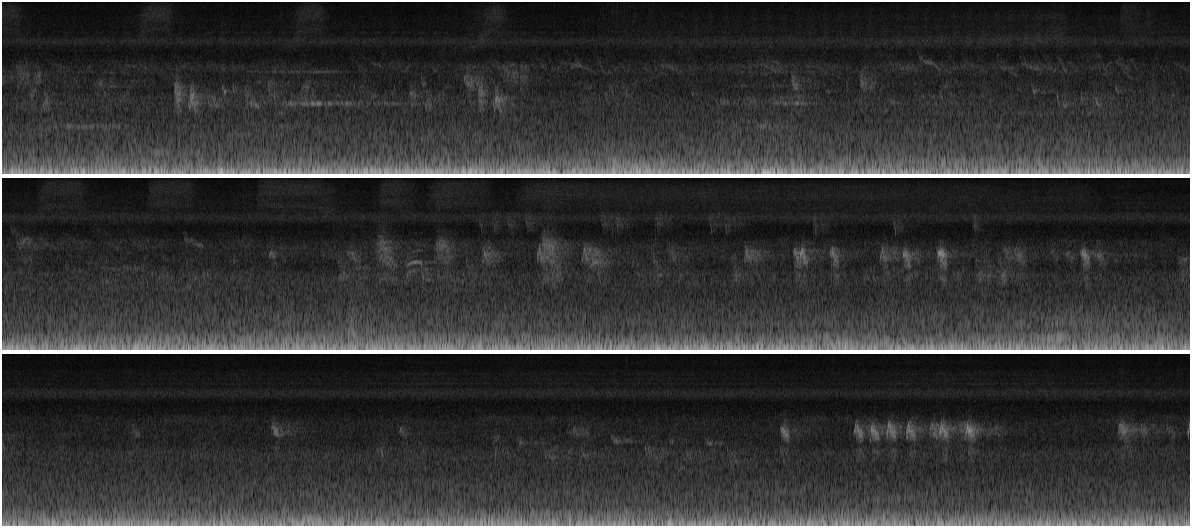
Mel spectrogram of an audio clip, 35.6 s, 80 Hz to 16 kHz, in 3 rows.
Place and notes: Lane, Section, Zhōngyāng North Rd, Beitou District - in the morning
Taipei City, Taiwan, 8 November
